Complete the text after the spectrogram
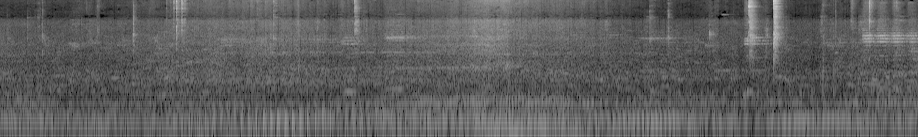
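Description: A screwdriver turns screws in a metal tool casing.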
